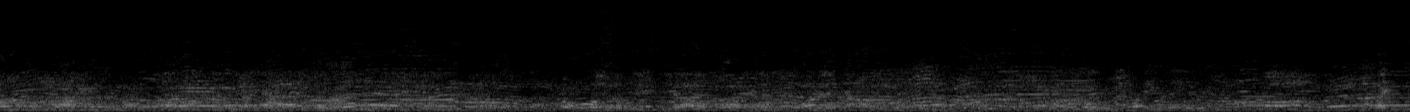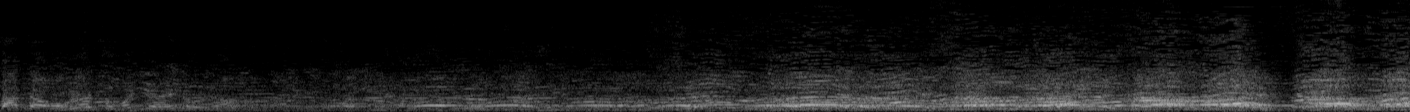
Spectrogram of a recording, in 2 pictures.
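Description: A crowd of men and women talk and argue loudly all around, in an echoing hall.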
